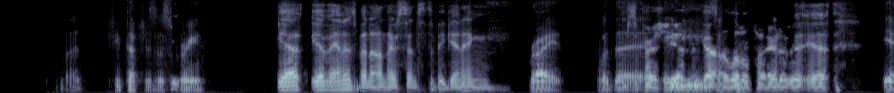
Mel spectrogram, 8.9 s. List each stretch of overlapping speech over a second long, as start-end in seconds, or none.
6.2-7.5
